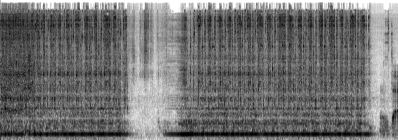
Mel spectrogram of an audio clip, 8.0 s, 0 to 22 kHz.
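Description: A Pfaff 130 sewing machine runs forward in a steady close whir, pausing briefly midway before stitching again, then stopping near the end; a person talks over it.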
